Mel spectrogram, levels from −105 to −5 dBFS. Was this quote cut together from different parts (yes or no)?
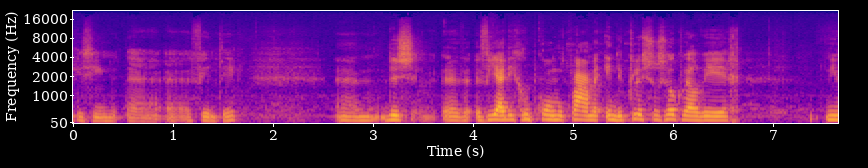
no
